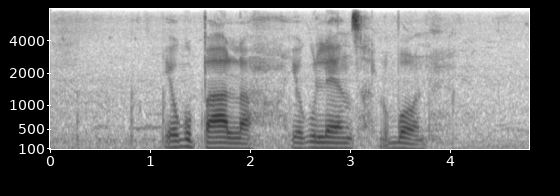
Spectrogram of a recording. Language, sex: Xhosa, male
